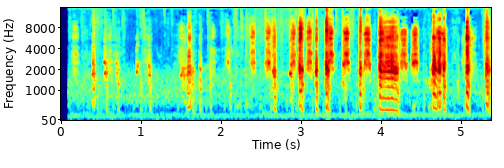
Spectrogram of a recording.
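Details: A pair of pet Snowy Call ducks (domestic duck) give loud, raspy quacks in quick bursts, some harsh and nasal, coming irregularly about once or twice a second over a low background hum.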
